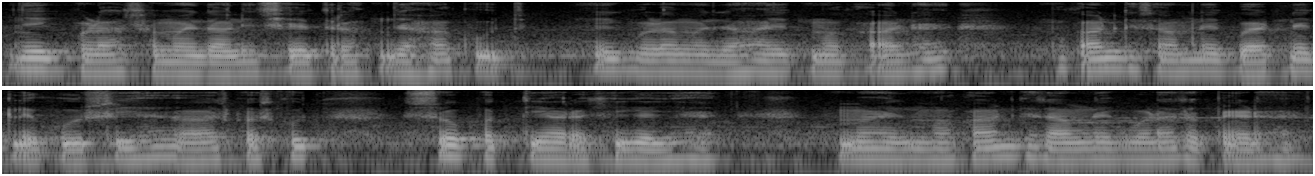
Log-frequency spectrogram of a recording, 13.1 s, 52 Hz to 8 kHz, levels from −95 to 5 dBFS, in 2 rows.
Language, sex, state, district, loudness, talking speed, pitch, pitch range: Hindi, male, Uttar Pradesh, Budaun, -38 LUFS, 160 wpm, 120 Hz, 115-125 Hz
